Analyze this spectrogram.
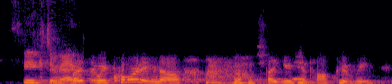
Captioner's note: chuckles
